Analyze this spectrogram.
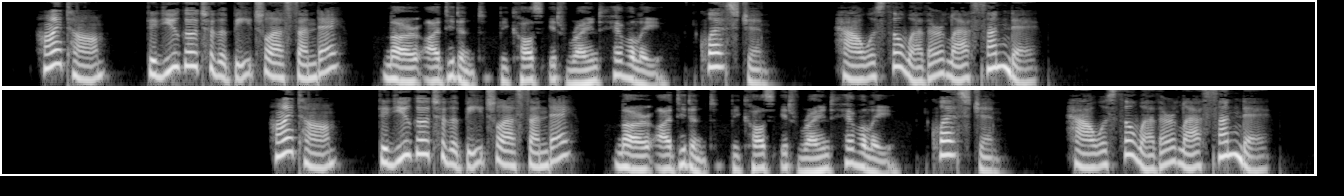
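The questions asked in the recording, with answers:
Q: How was the weather last Sunday?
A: It rained heavily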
